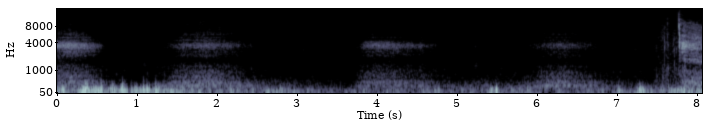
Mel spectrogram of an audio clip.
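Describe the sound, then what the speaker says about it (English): Slow, deep breathing during a yoga session, picked up close on a microphone: long inhales and exhales in a steady, unhurried rhythm with no talk. "You can hear me breathing on the mic"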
